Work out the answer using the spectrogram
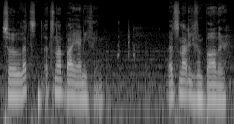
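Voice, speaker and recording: A man's voice: mid-range voice, steady tone, unhurried. A man playing in a tabletop game who repeats words and stammers as he speaks. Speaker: player.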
